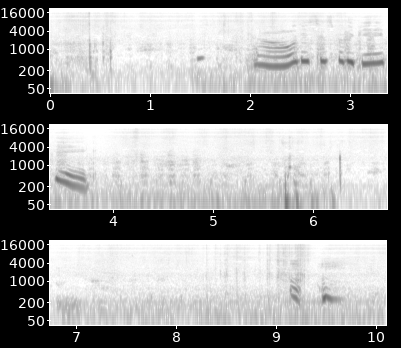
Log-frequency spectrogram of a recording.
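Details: Linc, a baby Australian cattle dog puppy, playing with bigger puppies in a paddock: a run of high, wavering, harmonic whines around the middle seconds, one short falling whine near the end, scattered scuffling and faint noise between.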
